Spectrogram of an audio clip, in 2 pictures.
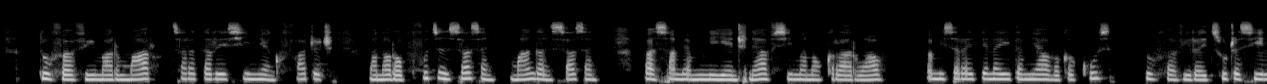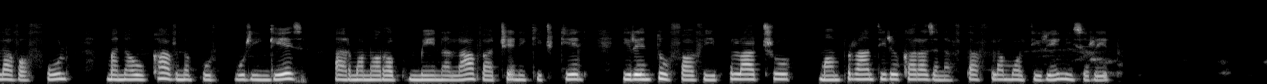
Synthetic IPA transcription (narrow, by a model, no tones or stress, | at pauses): t̪uuvavimaɾumaɾu̥t͡saɾat̪aɾesimiaŋɡufaʈ͡ʂaʈ͡ʂə̥ | manaɾapi̥fut͡sinisasani̥maŋɡanisasani̥ | fasamaminieɳɖ͡ʐinavi̥simanakraɾwavu̥ | famisiɾajt̪enəit̪amiavakəkusə̥ | t̪uvuv̥aviɾajt͡suʈ͡ʂəsilavəv̥ulu | manawukavinəb̥uɾub̥uɾiŋɡezi̥ | aɾimanoaɾabumenəlavəʈ͡ʂenikiʈ͡ʂi̥keli̥ | iɾenit̪uuv̥avipilaʈ͡ʂu | mampirant̪iɾewkaɾazanəfi̥t̪afilamod̪iɾeniziret̪u̥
